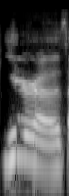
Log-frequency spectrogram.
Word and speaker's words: gyros: I get the gyros, like the heroes. I think it's pronounced heroes, but I say gyros. Like, I say gyros too, bro. – It's euros.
